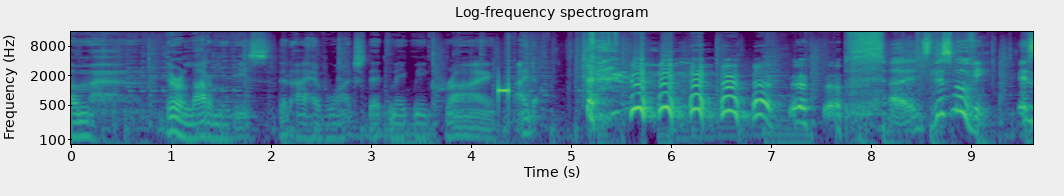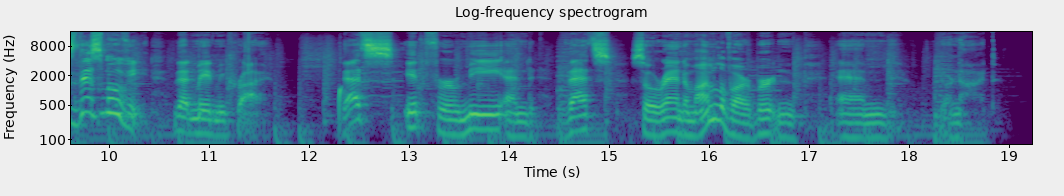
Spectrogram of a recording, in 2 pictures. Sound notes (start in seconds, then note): 5.1 pretending to cry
